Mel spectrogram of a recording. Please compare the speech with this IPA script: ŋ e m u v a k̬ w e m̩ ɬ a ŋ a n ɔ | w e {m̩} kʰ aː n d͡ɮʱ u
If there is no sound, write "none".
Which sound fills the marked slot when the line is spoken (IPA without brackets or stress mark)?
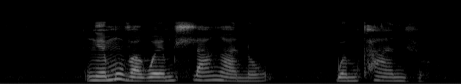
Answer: m̩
